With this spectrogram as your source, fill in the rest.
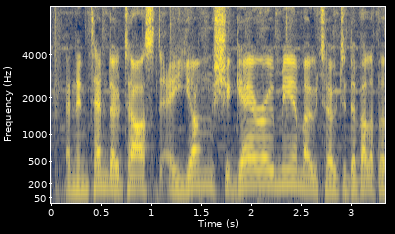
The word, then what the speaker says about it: Shigeru: the game flopped and nintendo tasked a young shigeru miyamoto to develop a betting guerrilla that's not how you say his name alongside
